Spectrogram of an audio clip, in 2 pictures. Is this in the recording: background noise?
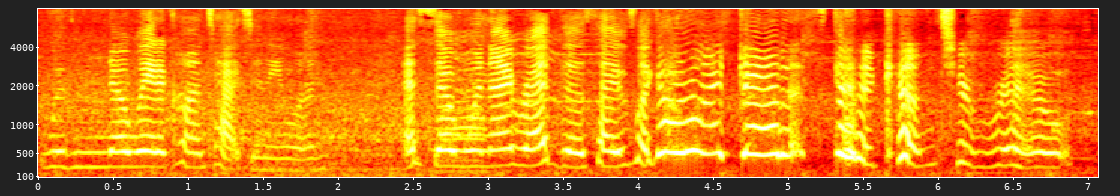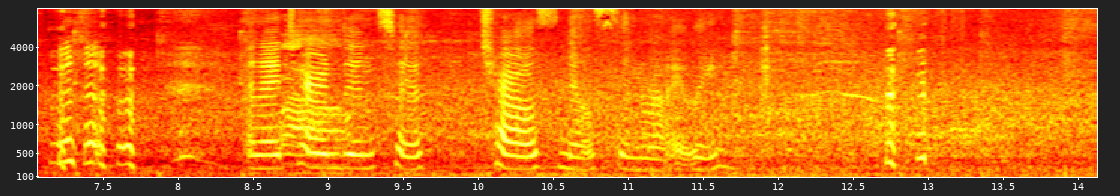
yes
